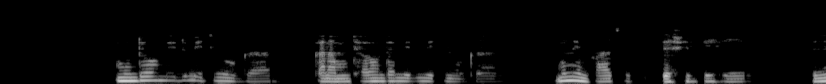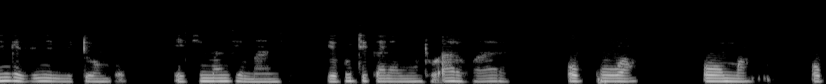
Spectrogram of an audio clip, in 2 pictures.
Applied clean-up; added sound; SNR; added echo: neural mask model Resemble Enhance denoiser.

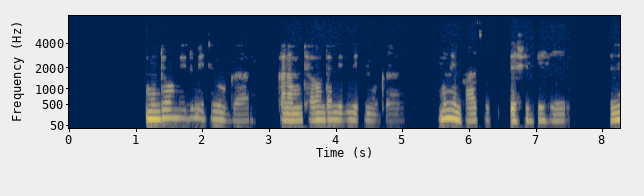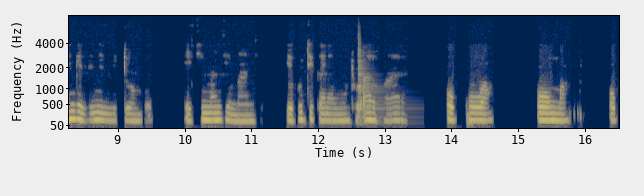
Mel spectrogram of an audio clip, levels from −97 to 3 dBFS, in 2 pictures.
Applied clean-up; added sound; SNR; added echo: none; Guitar; 11 dB; none.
